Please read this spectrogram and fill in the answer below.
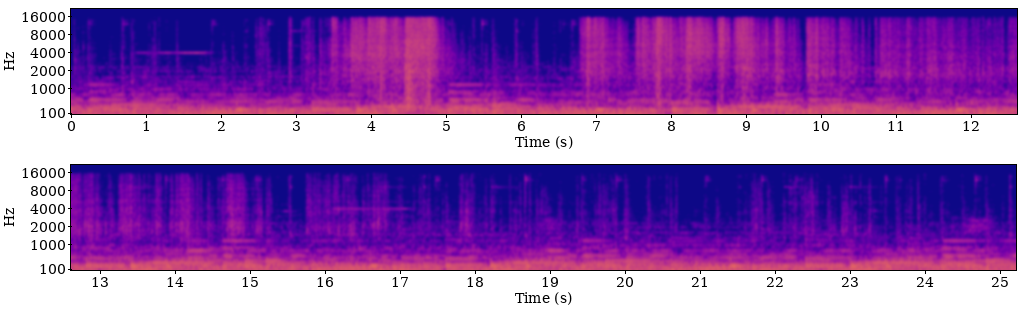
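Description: Background music with a repeating run of notes, and aluminium foil crinkling as it is pressed down over a pot to seal it. The crinkling is loudest about four seconds in and comes again around seven to ten seconds in.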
